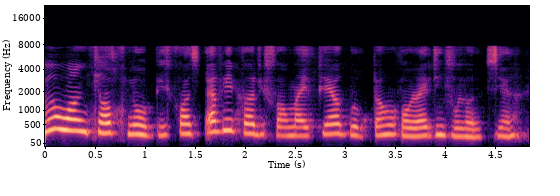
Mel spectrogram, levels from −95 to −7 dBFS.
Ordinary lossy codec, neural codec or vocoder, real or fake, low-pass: none; codec, 16 kHz, 1 kbps, FunCodec, trained on Chinese and English, 50 frames a second; fake; none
